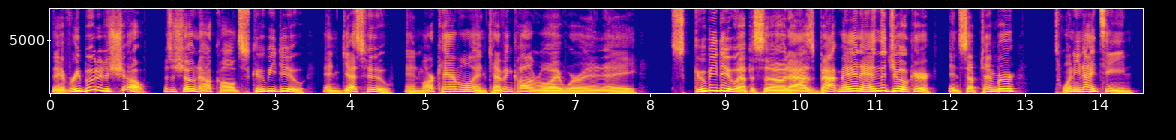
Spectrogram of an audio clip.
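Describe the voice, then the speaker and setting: A man's voice: on the high side, very animated, measured pace, a little mellow, no room sound, studio quality. A man co-hosting a podcast, chatting informally and with strong opinions about pop culture, swearing now and then. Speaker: podcast co-host. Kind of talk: casual pop-culture chat.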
